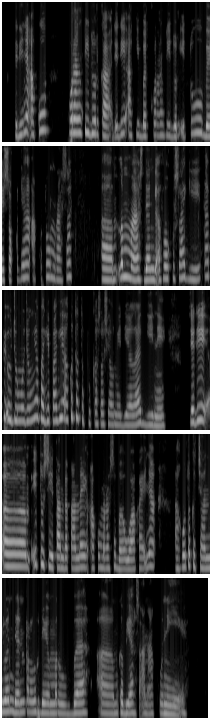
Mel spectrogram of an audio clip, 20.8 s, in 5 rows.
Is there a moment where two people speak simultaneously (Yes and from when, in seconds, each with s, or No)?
No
